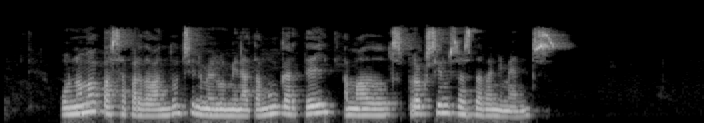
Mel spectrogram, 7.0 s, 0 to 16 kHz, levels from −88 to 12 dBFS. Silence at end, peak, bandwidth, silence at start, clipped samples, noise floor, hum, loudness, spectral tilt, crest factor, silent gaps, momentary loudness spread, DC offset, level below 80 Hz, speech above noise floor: 1.45 s; -2 dBFS; 7.8 kHz; 0.6 s; under 0.1%; -78 dBFS; none; -17 LUFS; -4.5 dB/octave; 16 dB; none; 4 LU; under 0.1%; -58 dBFS; 61 dB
